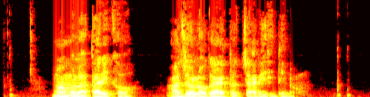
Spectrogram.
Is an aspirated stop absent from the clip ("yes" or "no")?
no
